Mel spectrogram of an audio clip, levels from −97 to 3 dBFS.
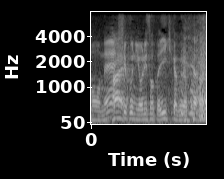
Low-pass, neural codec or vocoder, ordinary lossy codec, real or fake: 7.2 kHz; none; none; real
